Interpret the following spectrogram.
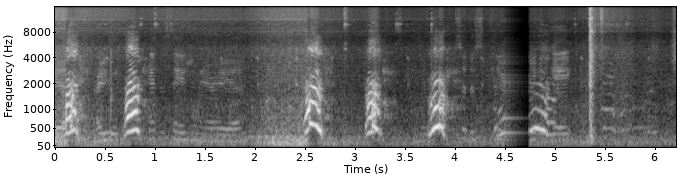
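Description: A dog barking in about six short, high yaps, spaced unevenly through the first five seconds; the dog is excited.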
